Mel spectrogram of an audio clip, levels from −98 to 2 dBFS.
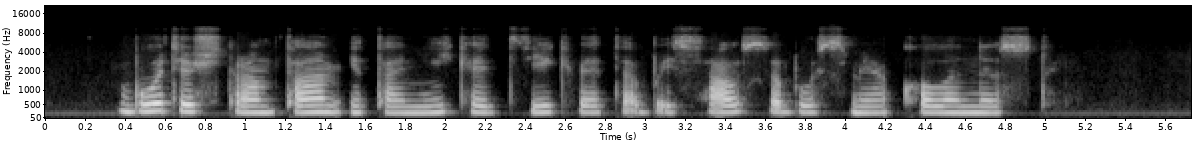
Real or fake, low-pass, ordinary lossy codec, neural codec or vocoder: real; 7.2 kHz; Opus, 24 kbps; none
